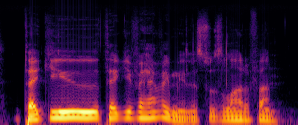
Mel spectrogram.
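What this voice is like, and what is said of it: British accent. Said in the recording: “a new voice to the podcast from Britain, so we get a much better accent”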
